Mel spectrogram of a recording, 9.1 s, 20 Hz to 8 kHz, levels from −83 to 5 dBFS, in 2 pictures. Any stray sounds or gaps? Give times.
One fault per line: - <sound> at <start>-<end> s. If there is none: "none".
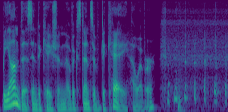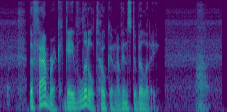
- laugh at 3.3-4.9 s
- breath at 8.4-8.8 s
